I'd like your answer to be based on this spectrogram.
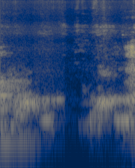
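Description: Pigeons coo in a loft where several of the birds are kept, giving two low, throaty bursts of cooing that break off in a brief gap.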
